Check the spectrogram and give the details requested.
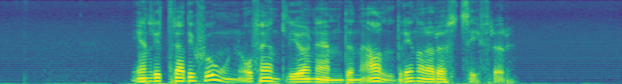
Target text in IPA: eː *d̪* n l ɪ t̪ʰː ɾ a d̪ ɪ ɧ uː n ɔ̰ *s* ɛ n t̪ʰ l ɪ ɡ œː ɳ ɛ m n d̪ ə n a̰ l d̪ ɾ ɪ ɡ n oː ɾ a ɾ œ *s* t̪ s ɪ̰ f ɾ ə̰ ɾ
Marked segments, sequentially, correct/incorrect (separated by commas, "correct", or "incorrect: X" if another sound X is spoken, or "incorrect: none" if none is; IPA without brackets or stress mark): incorrect: none, incorrect: f, correct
